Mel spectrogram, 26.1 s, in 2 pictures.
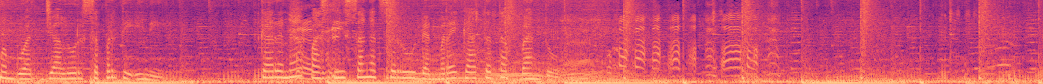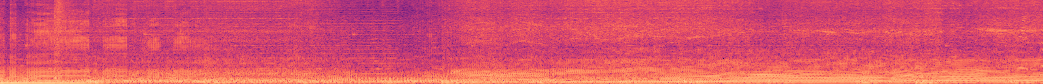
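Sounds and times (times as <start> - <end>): background music: 0.0 - 26.0
dirt bike engine revving: 3.1 - 8.4, 12.9 - 17.3, 18.2 - 26.0.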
